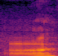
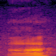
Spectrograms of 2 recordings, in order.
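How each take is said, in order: First: "uh" dipping and then going up; third-tone "uh" with too much upward tail; dip then rise. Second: "uh" with a rising tone; short rising "uh"; second tone. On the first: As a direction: overdo the rise at the end of "uh". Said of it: "can sound kinda like". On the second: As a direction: lift the pitch straight up through "uh". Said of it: "like a second tone". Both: Shown as a demonstration.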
